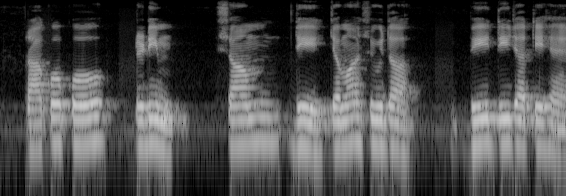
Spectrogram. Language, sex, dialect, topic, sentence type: Hindi, male, Hindustani Malvi Khadi Boli, banking, statement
